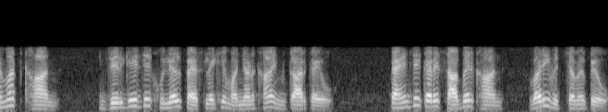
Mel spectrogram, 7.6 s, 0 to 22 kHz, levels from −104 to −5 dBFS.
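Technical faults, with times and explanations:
Throughout, GSM full-rate codec: a buzzy, gravelly roughness from pulse-excited vocal-tract modelling, which fits roughly 13 kbps. On a spectrogram, energy is confined to about 200 Hz–3.6 kHz, empty above 3.8 kHz.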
